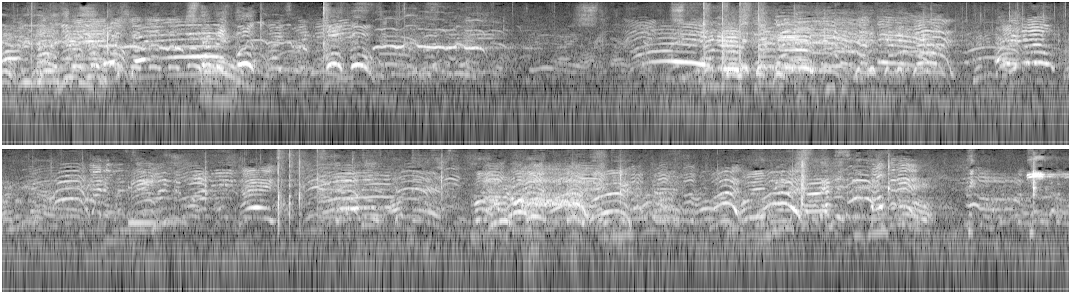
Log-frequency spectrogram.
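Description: Field hockey sticks clack against a ball.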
